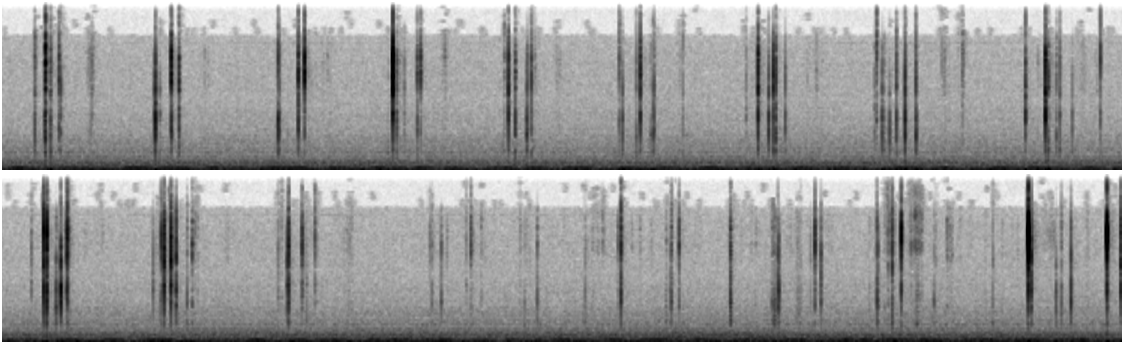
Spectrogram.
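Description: Long painted nail tips tap on a large, solid, lit pink rock-salt Himalayan salt lamp. The result is a scattered series of quiet, sharp, bright clicks that die away instantly, over a steady low hum.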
